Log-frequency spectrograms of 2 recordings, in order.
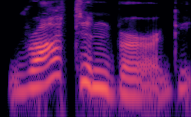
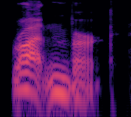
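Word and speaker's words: Rothenburg: It's pronounced Rottenberg. You don't pronounce the th Rottenberg.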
